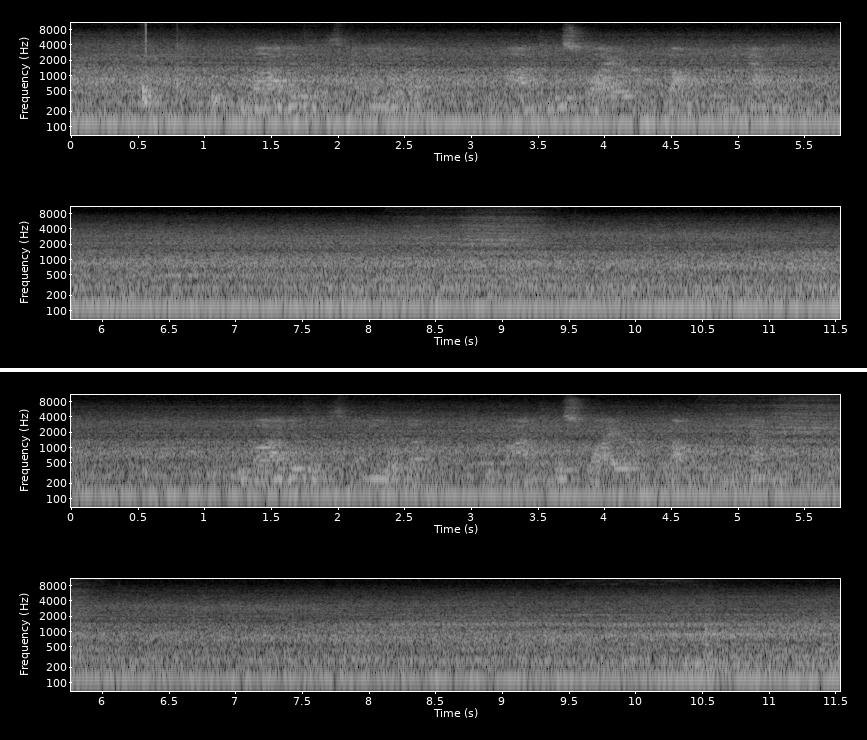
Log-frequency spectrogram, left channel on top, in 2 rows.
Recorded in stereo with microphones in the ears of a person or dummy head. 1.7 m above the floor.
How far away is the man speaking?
About 3 m.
